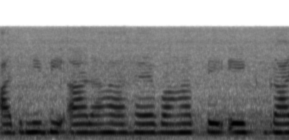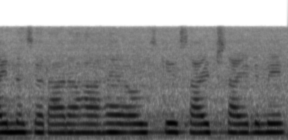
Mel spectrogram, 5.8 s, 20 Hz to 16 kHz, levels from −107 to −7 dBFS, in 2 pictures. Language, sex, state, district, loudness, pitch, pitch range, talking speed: Hindi, female, Bihar, Katihar, -13 LUFS, 225 Hz, 225-230 Hz, 185 wpm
